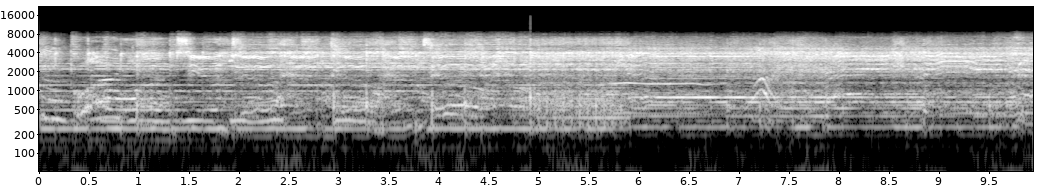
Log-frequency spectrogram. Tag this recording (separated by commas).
Music, Child singing, Male singing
